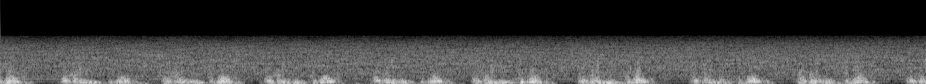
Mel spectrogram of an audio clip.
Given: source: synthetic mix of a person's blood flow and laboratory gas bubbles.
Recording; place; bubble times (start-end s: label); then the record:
Doppler ultrasound of blood flow; precordium
6.26-6.31 s: bubbles
From the record:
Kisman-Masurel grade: 111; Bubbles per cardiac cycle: 1 to 2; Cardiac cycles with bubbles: 1 to 10%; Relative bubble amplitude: barely perceptible (0.100 to 0.250); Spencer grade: 1 (occasional bubble signal discernible with the cardiac motion signal, with majority of cardiac periods free of bubbles); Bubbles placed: anywhere in the cardiac cycle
